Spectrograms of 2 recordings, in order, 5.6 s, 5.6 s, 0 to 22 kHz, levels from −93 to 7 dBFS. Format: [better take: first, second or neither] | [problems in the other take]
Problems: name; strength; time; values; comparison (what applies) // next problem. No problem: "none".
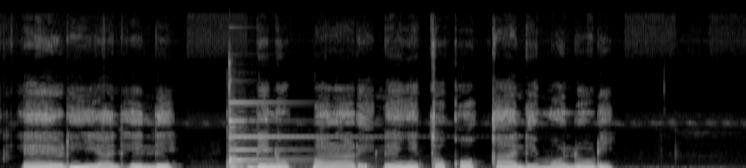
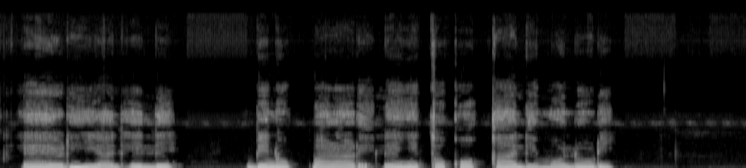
second | background sound (Keyboard (musical)); 13 dB below the speech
